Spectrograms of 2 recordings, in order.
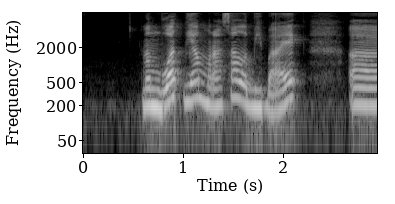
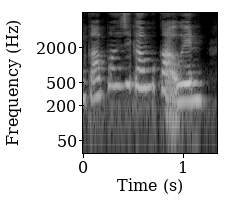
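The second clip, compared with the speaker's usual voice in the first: much higher, mocking prying whine; nosy asker; 12 semitones higher than usual. A relative nagging about marriage, high mocking whine. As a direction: squeak it out like a meddling auntie.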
